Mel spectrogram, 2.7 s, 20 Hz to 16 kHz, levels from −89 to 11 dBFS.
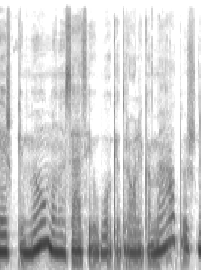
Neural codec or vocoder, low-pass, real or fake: vocoder, 44.1 kHz, 128 mel bands every 512 samples, BigVGAN v2; 14.4 kHz; fake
